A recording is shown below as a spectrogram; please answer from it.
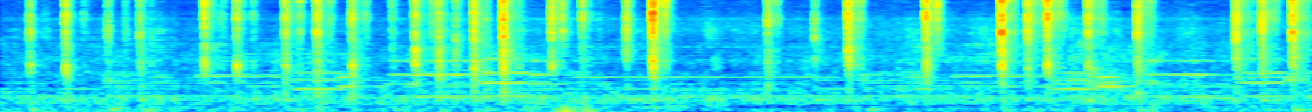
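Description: Faint, irregular typing on a computer keyboard, several key clicks a second.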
